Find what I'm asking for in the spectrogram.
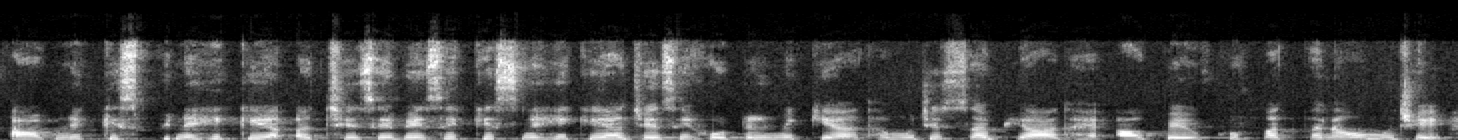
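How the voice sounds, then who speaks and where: A woman's voice: high-pitched, little pitch movement, normal speed, few pauses, a little mellow, close to an everyday voice. A woman voicing a drunk, tearful young woman who pleads and reproaches her lover in a storybook reading. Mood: tearful pleading.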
